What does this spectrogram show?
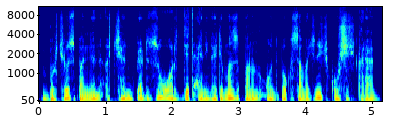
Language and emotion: Kashmiri, fearful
